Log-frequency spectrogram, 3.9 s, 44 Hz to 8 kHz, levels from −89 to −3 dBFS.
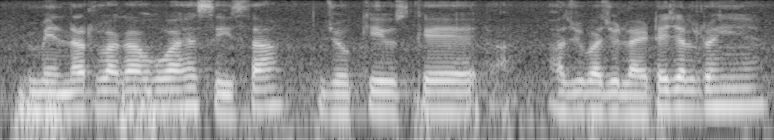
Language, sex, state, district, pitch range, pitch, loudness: Hindi, male, Uttar Pradesh, Lalitpur, 130-145 Hz, 130 Hz, -17 LUFS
